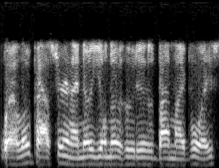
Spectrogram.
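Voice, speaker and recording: A man's voice: medium pitch, level tone, fast talker, vocal fry. A man calling in to a radio show, chatting in a friendly way with a big voice. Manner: friendly, chatty, laughs easily. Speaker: caller. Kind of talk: phone-in chat. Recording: tinny phone line.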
